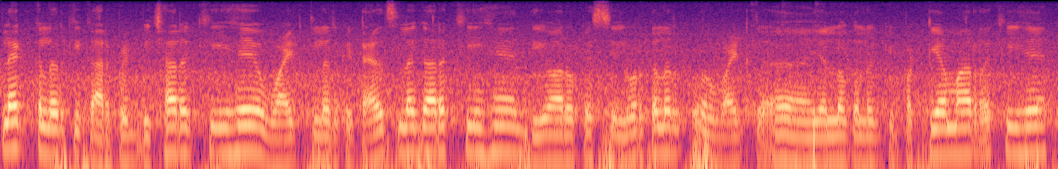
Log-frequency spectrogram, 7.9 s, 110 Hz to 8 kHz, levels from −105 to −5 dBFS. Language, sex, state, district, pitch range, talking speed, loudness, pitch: Hindi, male, Gujarat, Valsad, 125-160 Hz, 210 wpm, -18 LUFS, 155 Hz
